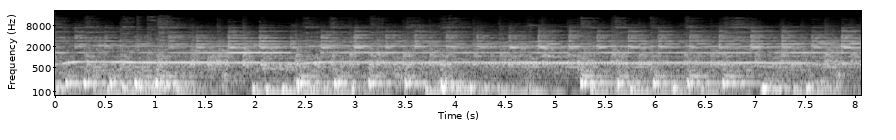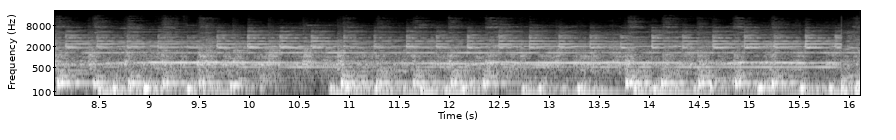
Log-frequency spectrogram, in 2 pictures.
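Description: Temple ritual music: a wind instrument holds one long, steady note with slight wavers, over rhythmic drumming that pauses briefly now and then.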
